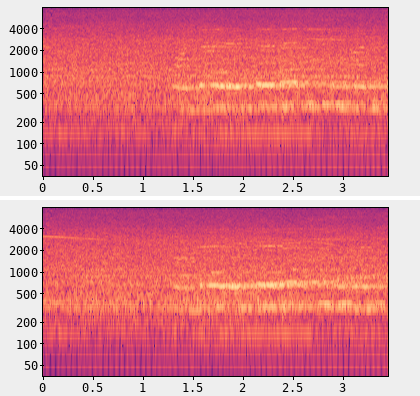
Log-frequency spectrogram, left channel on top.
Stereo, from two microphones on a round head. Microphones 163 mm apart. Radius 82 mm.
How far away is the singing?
About 2.5 m.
